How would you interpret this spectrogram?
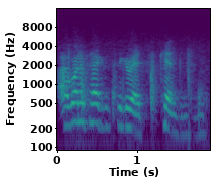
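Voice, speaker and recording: A woman's voice: medium pitch, animated, fast talker, natural voice. A woman as a wary stranger in town. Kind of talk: 1940s radio acting. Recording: tinny old radio recording, hiss.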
